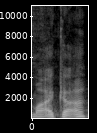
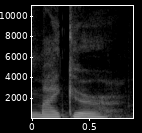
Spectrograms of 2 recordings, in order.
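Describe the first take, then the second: First: It is said in an Australian accent. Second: It is said in a non-Australian accent. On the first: This is how the speaker's home country says it. "I'm going to teach you Australian, ... but it's Micah" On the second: This is how the listeners say it. "you say Micah"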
